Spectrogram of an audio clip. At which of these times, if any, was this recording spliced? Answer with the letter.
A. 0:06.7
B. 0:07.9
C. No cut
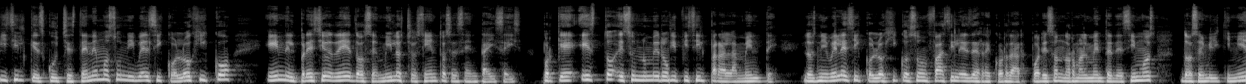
A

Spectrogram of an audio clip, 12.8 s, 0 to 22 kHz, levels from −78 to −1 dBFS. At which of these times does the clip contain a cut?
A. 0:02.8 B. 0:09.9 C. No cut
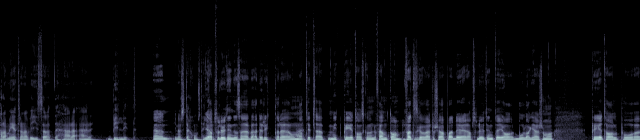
C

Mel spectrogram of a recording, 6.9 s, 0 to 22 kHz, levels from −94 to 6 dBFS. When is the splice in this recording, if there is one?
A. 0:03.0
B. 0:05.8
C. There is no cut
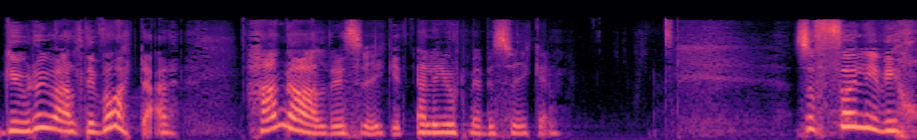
A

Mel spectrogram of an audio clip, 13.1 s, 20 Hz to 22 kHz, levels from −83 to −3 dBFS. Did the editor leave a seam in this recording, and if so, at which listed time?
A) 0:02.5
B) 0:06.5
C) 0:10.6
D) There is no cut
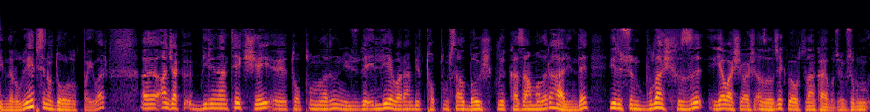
D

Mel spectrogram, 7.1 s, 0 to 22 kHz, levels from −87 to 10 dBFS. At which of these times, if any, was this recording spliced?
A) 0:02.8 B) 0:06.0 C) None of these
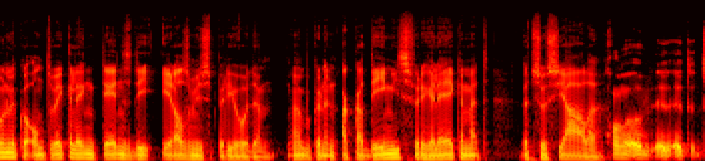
B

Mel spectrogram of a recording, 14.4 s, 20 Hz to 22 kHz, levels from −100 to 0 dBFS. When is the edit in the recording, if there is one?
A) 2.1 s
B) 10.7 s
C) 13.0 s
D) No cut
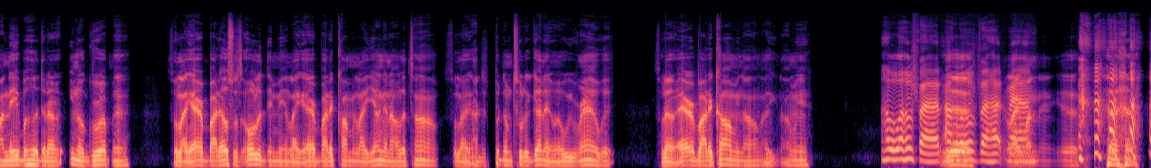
D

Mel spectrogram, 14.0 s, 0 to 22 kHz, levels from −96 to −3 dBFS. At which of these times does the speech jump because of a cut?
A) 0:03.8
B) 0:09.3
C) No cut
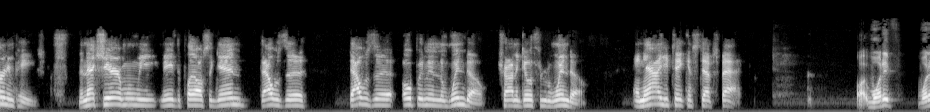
C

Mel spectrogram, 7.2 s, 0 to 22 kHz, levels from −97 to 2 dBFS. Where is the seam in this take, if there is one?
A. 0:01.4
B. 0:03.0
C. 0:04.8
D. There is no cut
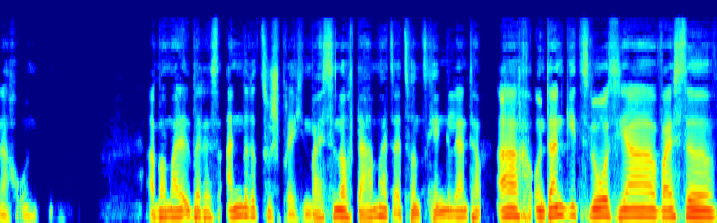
C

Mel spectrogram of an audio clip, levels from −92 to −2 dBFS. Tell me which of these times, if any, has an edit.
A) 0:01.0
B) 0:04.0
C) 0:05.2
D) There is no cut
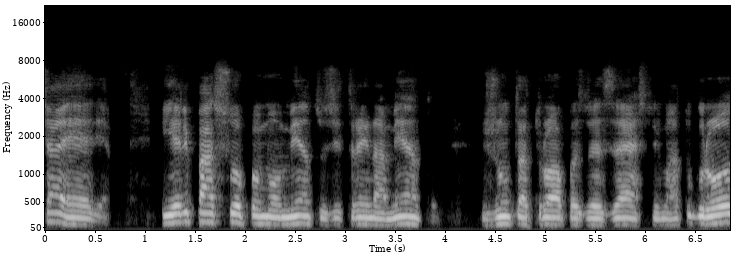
A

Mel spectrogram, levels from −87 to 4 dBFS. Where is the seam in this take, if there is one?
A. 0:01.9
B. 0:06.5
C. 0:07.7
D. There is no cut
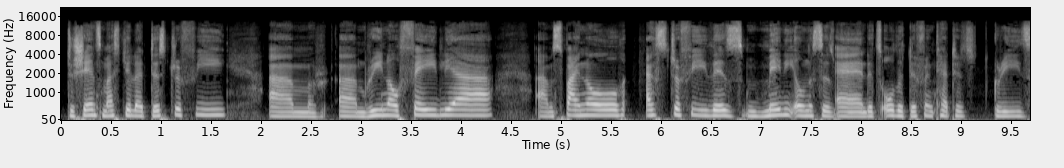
C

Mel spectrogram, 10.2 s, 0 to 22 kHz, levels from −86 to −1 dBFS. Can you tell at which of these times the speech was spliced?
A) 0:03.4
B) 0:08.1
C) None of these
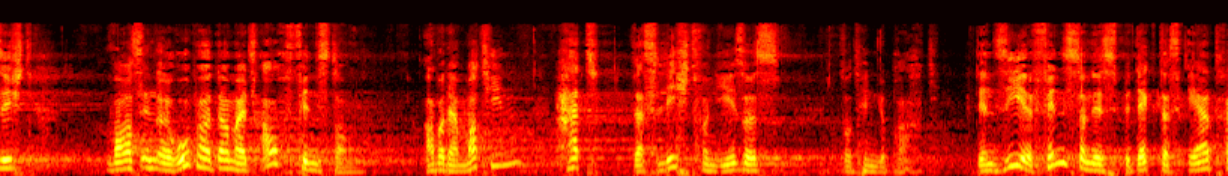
B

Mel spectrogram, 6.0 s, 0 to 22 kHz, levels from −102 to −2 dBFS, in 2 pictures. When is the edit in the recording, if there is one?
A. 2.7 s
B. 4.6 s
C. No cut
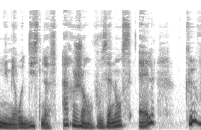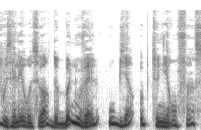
C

